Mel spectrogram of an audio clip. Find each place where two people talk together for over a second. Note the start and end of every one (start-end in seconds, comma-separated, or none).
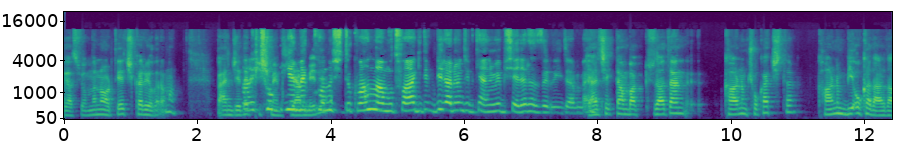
2.7-4.0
